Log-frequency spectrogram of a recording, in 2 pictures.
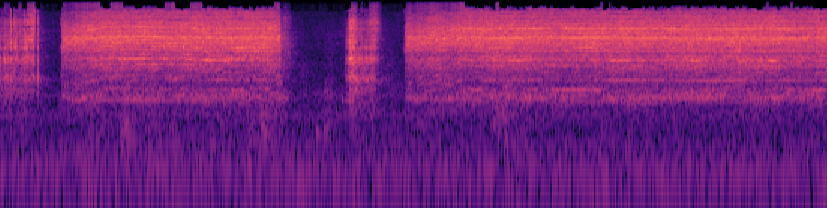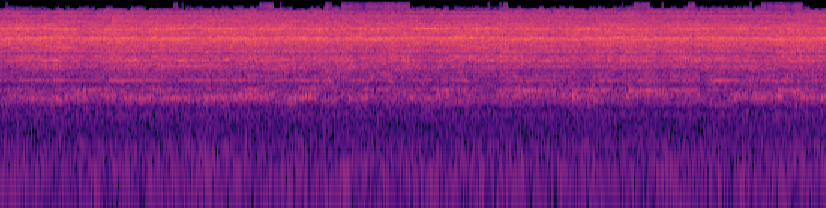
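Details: Continuous high-pitched whine of a surgical drill with brief pauses, drilling hard bone of the ear canal during transcanal revision tympanoplasty for severe lateralized tympanic membrane after previous surgeries.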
